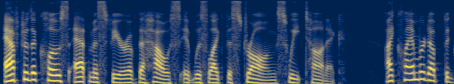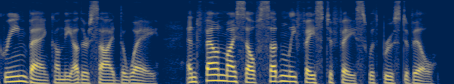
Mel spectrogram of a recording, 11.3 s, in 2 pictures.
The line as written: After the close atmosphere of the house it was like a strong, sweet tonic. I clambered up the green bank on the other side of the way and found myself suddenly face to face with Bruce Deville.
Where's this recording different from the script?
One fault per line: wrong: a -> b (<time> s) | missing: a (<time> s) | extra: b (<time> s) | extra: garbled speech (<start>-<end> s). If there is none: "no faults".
wrong: a -> the (2.8 s)
missing: of (7.2 s)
